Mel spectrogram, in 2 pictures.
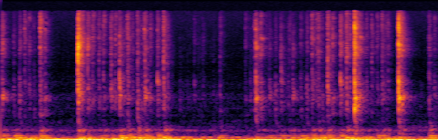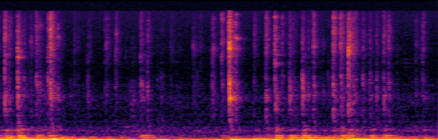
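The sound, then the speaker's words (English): Rapid, uneven clatter of keys on a computer keyboard as someone types code, with sharp individual clicks over a low steady hum and no voices. “I was typing away code, and I didn't have that on screen.”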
